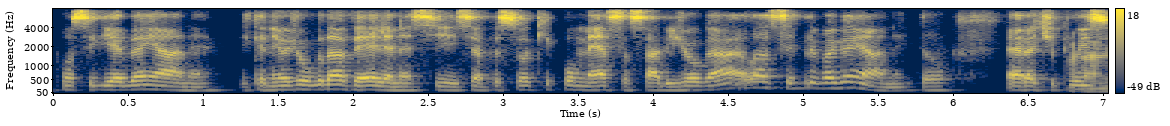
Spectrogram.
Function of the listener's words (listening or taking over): listening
